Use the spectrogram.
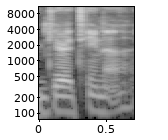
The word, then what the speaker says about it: Giratina: I went back and played Platinum later on, and I was really into Giratina. Is that how that's pronounced?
